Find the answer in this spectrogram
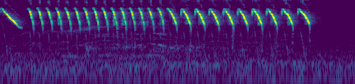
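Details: Canary tutor song for training other canaries: one long swoop, then a crisp trill of about twenty evenly spaced falling notes over three seconds, stopping abruptly.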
